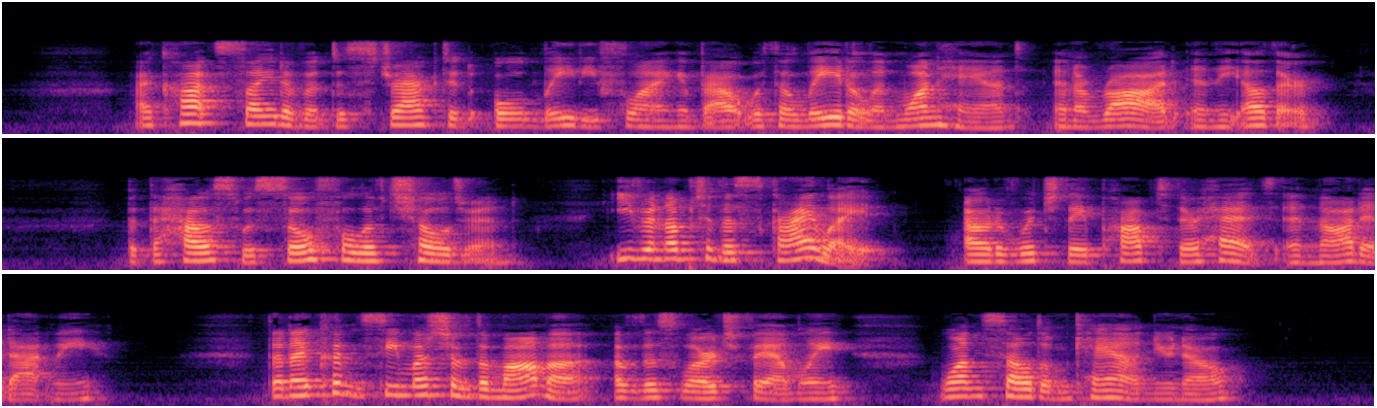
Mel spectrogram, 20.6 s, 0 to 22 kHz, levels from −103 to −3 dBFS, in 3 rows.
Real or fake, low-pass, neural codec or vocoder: real; 7.2 kHz; none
